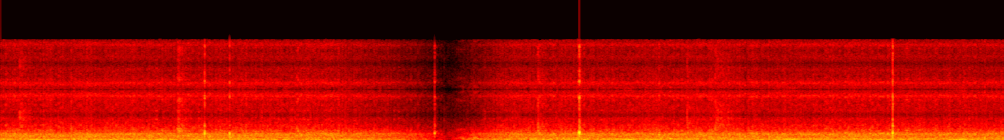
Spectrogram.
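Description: Steady rushing room noise with a low hum. It drops out briefly about five and a half seconds in, and a few sharp clicks sound through it.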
